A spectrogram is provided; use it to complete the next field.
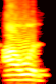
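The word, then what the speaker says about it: hour: ठीक है, अब दूसरे वाले एग्जाम्पल में देखिए एन आवर, तो जब हम इसको हावर नहीं पढ़ते, हम इसको पढ़ते हैं आवर, आ से पढ़ते, तो आ तो क्या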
